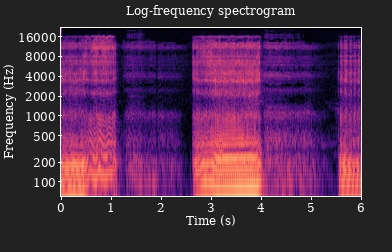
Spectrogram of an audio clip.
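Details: Labrador Retriever snoring loudly, each long harmonic rasping breath lasting about a second, with quieter wheezy exhales between and roughly three snores heard in six seconds.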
